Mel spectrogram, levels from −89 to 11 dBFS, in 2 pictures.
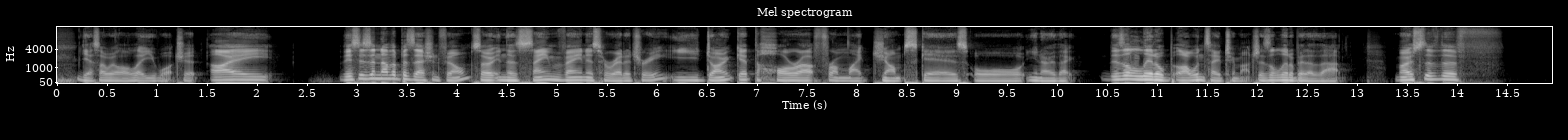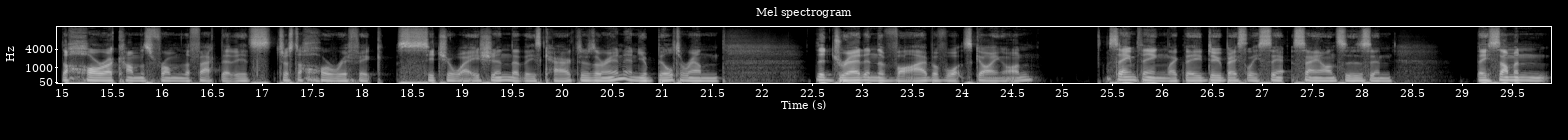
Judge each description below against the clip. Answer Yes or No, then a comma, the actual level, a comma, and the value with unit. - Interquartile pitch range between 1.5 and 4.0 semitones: Yes, average, 3.1 semitones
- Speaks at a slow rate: No, average, 185 wpm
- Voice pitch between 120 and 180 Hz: Yes, low, 130 Hz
